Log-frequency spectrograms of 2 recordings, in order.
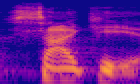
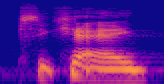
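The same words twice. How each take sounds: First: It is pronounced the English way. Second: It is pronounced the Greek way.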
